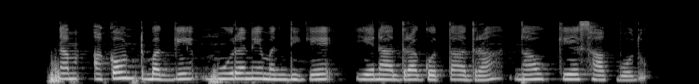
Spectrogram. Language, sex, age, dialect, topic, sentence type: Kannada, female, 60-100, Central, banking, statement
